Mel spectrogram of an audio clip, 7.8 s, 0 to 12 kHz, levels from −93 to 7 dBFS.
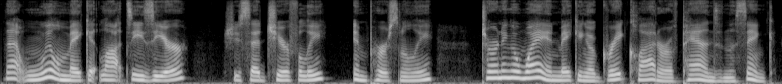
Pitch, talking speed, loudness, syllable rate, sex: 185 Hz, 170 wpm, -17 LUFS, 4.9 syllables/s, female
